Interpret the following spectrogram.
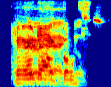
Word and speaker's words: Pterodactyls: Pterodactyls. Nice. Yeah. Or Spelled with a P.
